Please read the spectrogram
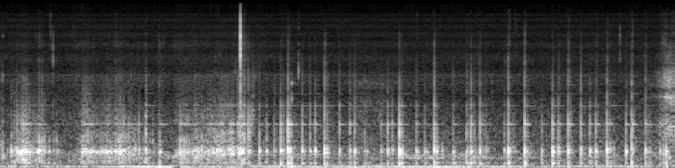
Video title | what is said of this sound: ASMR - Three More Balls 🔴🟡🔵 Tapping & Tracing (Soft Spoken) | the sound of a ball that's inflated properly you know it has that it almost has a ring to it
